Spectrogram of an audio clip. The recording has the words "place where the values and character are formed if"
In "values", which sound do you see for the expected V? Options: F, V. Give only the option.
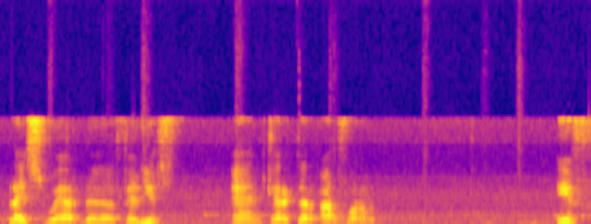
F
